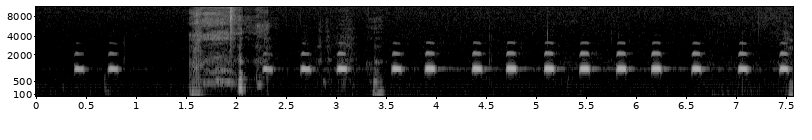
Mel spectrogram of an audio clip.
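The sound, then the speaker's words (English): A northern saw-whet owl gives a long, steady series of short, evenly spaced whistled toots, clear, briefly interrupted by a couple of loud rustling thumps near the start. “Yeah, we've got a saw-whet owl song. Let's listen.”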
